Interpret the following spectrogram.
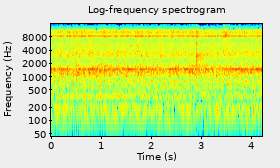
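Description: Lottery draw machine's air blower running with a steady hum and a faint whine while the last ball is blown up into the capture chamber; one faint click about three seconds in.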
